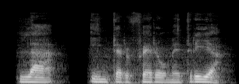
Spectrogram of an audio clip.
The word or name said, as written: La interferometria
